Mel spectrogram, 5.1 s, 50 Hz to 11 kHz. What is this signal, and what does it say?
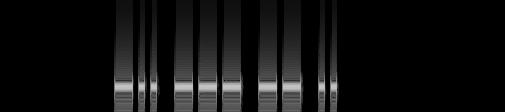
Morse code, heard as a keyed tone, about 20 wpm, 700 Hz. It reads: DOMI
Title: Build A Word - 4 Letters At A Time - 8-Letter Words - 20wpm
